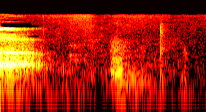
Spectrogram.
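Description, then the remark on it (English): A loud, drawn-out yawn opens the moment and trails off into softer breathy sighs and small mouth sounds. “Oh, sorry, I just had an uncontrollable yawn right there.”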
